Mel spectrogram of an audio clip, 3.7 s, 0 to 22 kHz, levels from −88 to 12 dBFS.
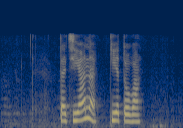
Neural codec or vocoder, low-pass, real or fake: codec, 44.1 kHz, 7.8 kbps, DAC; 7.2 kHz; fake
